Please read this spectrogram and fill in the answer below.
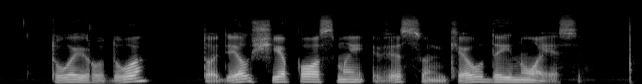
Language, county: Lithuanian, Alytus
